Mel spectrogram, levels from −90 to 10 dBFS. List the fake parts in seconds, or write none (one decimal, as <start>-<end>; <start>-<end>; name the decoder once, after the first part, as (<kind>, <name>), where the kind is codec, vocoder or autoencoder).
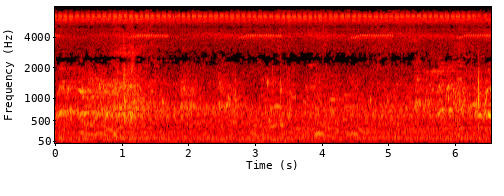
none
